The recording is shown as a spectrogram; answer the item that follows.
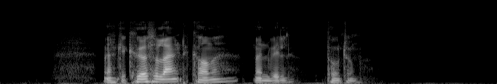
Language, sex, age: Danish, male, 25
